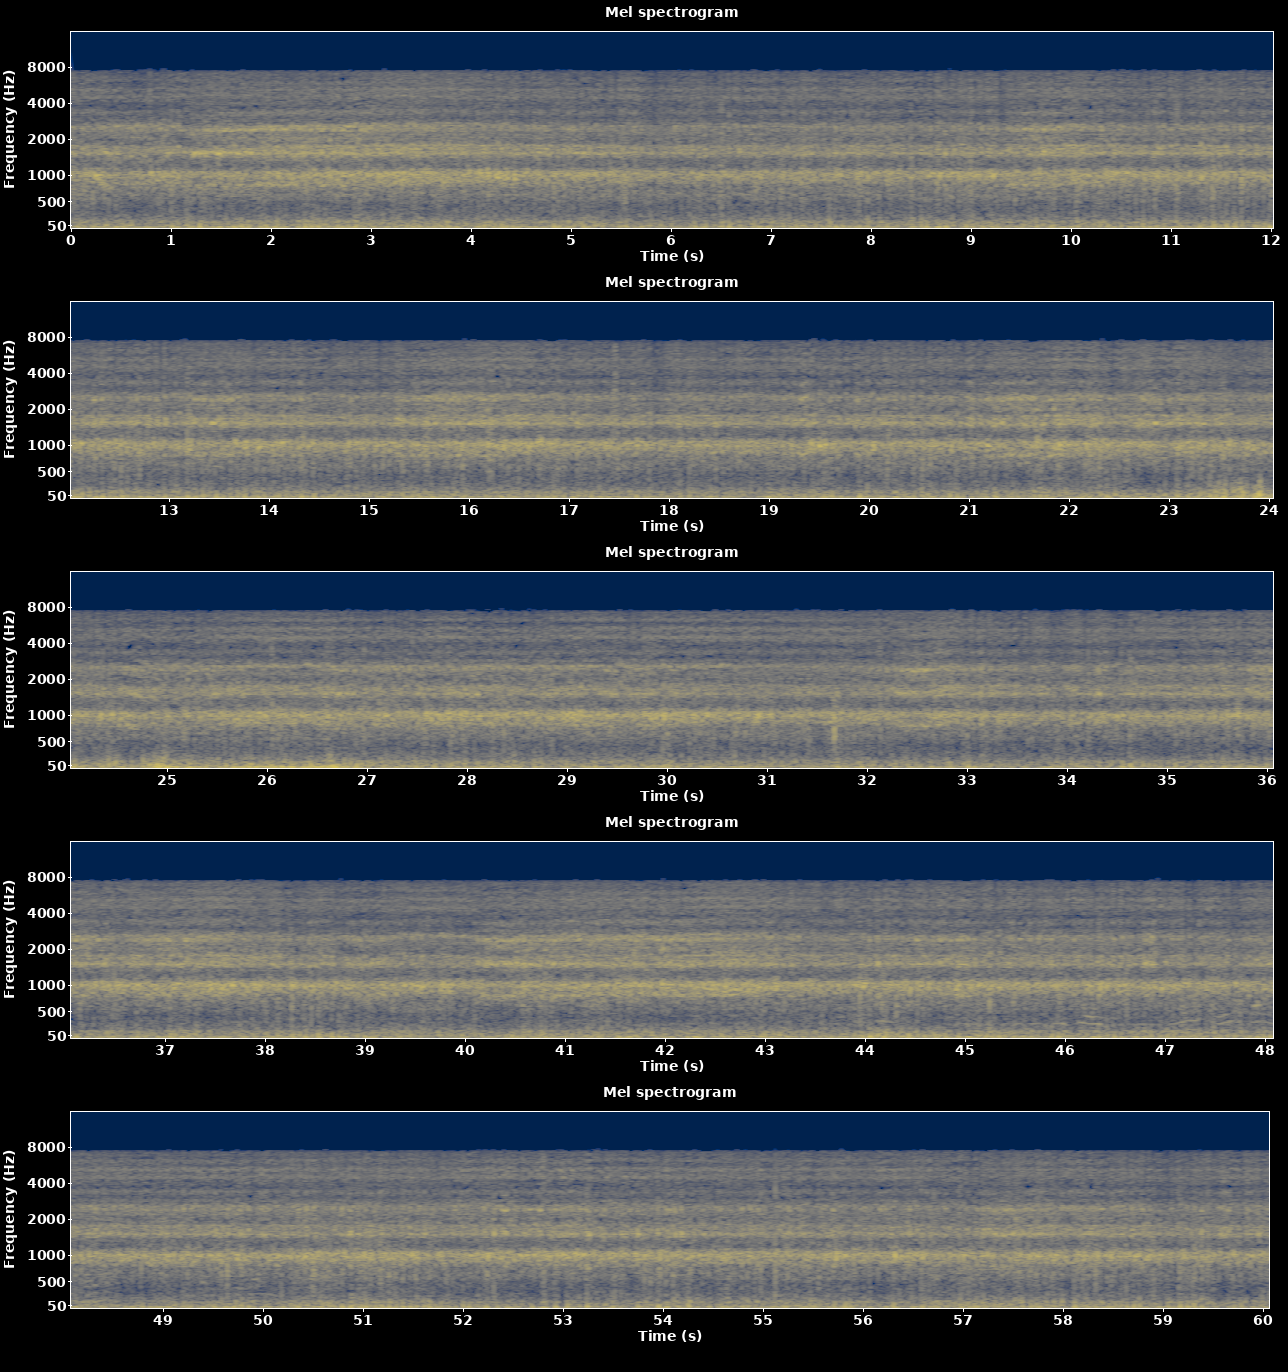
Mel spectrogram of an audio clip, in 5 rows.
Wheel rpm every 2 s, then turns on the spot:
210, 210, 230, 240, 230, 230, 230, 230, 230, 230, 230, 230, 220, 220, 210, 230, 230, 230, 220, 220, 210, 230, 230, 240, 230, 230, 230, 230, 230, 230.
none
